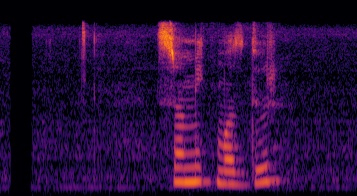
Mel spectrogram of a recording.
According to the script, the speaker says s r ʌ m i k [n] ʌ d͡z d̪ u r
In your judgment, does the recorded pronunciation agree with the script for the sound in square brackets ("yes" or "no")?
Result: no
